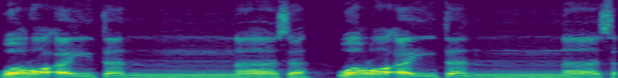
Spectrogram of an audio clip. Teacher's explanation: الراء إذا كانت مفتوحة مفخمة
